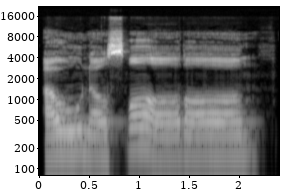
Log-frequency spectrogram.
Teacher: را کو موٹا ادا کریں گے، را کے اوپر کھڑا زبر ہے، ایک الف دال میں کھینچیں گے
